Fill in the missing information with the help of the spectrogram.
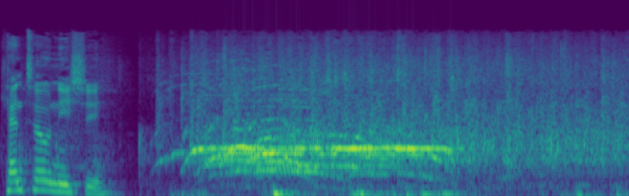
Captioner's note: cheers, applause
